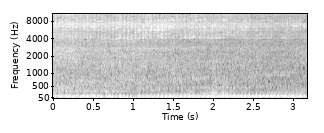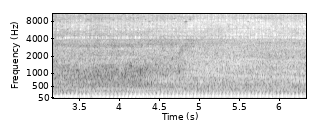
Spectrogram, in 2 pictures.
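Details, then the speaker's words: Generator, started during Texas cold snap for freeze protection, settles into steady even low idle with no misses or knocks after third start attempt; normal idle. "Let's go. Let's go. idle. So it should idle. There we go."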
